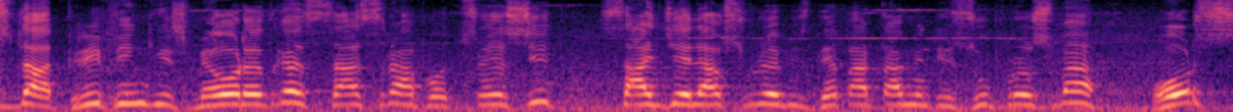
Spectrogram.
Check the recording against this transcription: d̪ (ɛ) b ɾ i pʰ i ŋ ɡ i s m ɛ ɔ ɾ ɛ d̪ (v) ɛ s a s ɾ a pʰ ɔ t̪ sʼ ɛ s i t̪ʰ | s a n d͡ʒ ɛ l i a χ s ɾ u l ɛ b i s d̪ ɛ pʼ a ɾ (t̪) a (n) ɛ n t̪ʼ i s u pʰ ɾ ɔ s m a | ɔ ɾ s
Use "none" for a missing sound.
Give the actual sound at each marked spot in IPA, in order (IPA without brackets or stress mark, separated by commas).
a, ʁ, t̪ʼ, m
